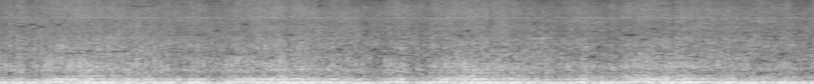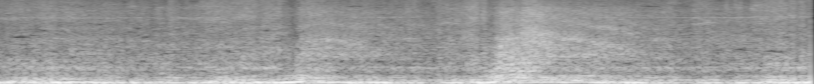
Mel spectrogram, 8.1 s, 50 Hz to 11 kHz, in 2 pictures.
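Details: Freshly built Hemi V8 running: deep, steady rumble that swells cleanly with each rev, no knocks or ticks; healthy normal running engine.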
